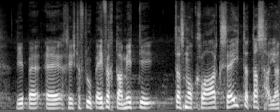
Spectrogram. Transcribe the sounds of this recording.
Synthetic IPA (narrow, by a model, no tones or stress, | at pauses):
liːb̥əɛχɾɪʃtɔfɾuːpɛɪfɑχd̥ɑmɪtːɪ | d̥ɑsnɔkʰlɑːɾksɛɪthɑd̥ɑshɑja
